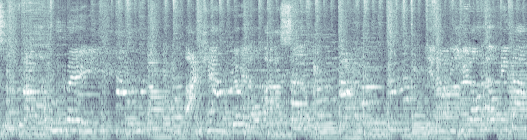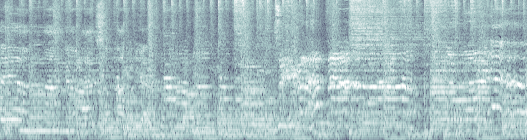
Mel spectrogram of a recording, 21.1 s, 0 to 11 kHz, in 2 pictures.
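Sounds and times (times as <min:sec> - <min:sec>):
blues band playing: 0:00.0 - 0:21.0
harmonica: 0:00.0 - 0:21.0.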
